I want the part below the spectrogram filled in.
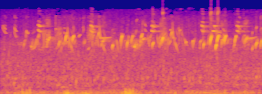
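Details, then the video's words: Short burst of goldfinch song: sharp, high, tinkling chirps and quick trills repeated in rapid succession, with a few low knocks in the background. "Magical Goldfinch Songs"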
